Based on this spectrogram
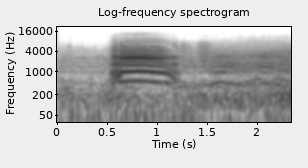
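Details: King penguin in a colony on the South Georgia Islands, giving one loud, rich, trumpeting call with strong harmonics that swells and falls over about a second, over a constant roar of colony noise and wind.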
